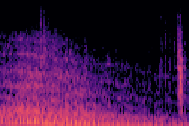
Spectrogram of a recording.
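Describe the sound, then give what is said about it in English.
A car driven by Cato rumbles low and steady, then eases off as it slows, ending with a short high squeal like brakes as it pulls to a stop at the side of the road. No one speaks. “Stop the car, Cato.”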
